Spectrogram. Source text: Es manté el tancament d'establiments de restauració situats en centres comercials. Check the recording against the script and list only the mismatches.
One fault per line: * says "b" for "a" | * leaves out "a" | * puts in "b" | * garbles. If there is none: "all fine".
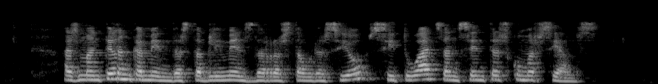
* leaves out "el"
